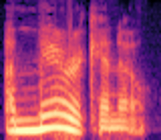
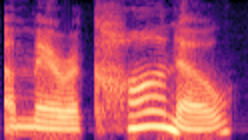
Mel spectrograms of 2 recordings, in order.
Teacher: When I told her to switch the stress to the ka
